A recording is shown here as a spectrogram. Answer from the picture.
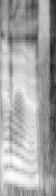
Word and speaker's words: NES: just said apparently wasn't the proper way to say it. Yeah. Really? Yes. It's NES. So what's Ness.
